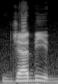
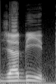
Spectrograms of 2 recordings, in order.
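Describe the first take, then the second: No difference in how they are said.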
